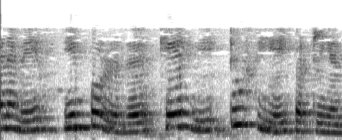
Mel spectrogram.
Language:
Tamil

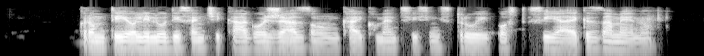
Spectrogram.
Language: Esperanto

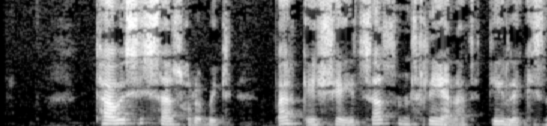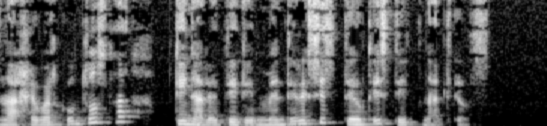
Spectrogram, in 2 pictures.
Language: Georgian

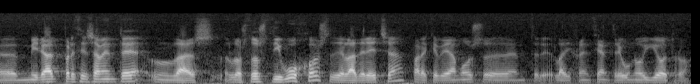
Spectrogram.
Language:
Spanish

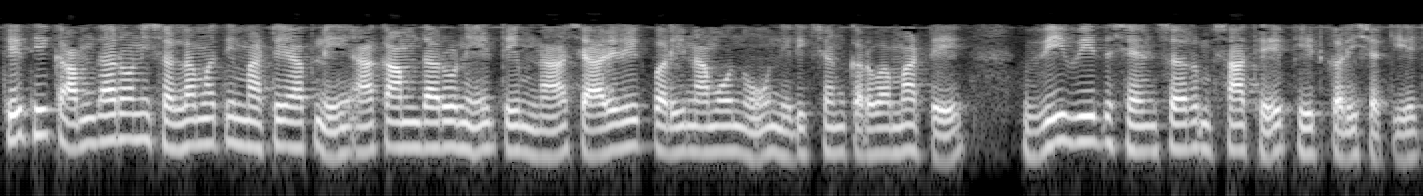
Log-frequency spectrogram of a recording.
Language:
Gujarati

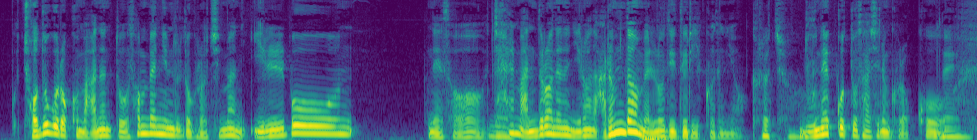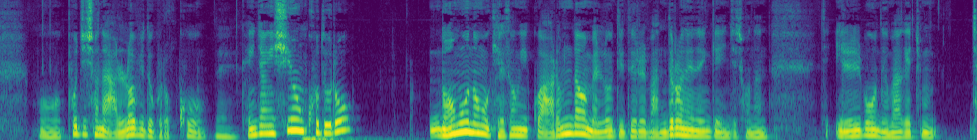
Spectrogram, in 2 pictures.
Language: Korean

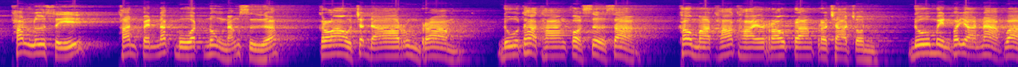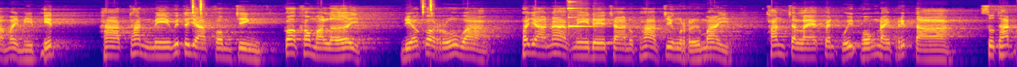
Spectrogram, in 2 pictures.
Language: Thai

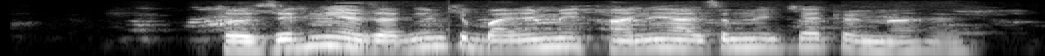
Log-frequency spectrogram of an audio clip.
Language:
Urdu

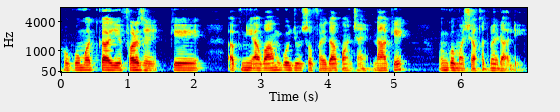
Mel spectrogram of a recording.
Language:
Urdu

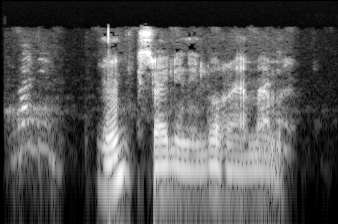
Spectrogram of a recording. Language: Swahili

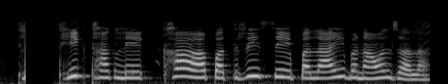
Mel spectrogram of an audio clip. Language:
Bhojpuri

